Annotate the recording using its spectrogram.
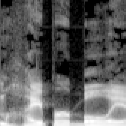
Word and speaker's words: hyperbole: but I'm hyperbole about hyperbole. – You are hyperbole. – Hyperbole. – It took me a long time to connect the seeing the written word and the pronunciation of hyperbole.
